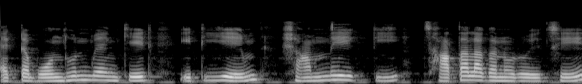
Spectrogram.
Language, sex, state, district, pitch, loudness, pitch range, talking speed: Bengali, female, West Bengal, Dakshin Dinajpur, 170 Hz, -19 LUFS, 160-185 Hz, 115 wpm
